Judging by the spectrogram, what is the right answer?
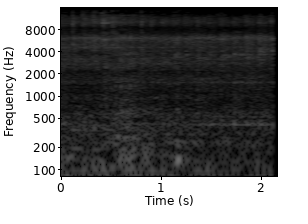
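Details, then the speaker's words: British Isetta bubble car just after brake work, out of gear, idling without choke after a choke start; its single-cylinder gives a low steady thumping putter, even with no misses or knocks, and idles cleanly. "She's running without the choke. That's awesome."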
